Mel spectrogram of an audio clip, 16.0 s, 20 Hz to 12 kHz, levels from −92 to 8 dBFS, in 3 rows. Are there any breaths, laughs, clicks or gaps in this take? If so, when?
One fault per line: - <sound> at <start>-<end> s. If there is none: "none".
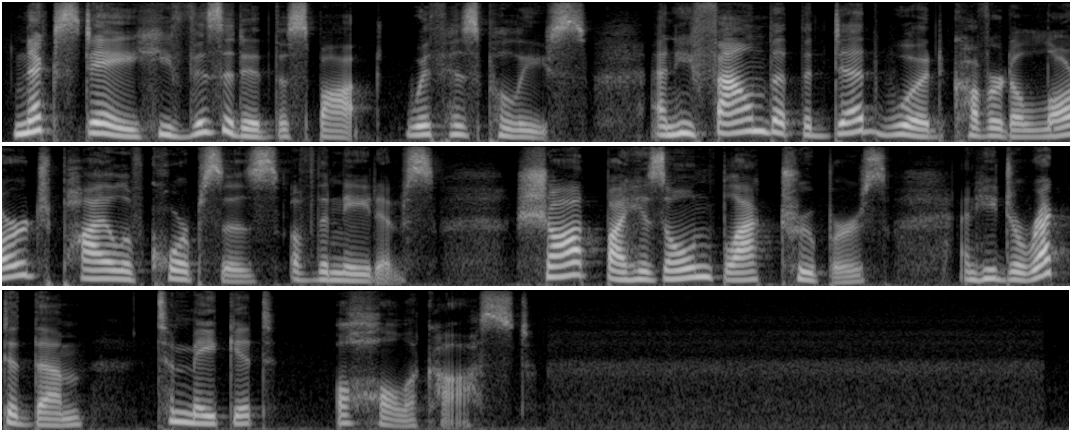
none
